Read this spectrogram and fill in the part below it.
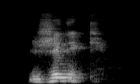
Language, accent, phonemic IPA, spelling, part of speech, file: French, Canada, /ʒe.nik/, génique, adjective, LL-Q150 (fra)-génique.wav
- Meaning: gene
